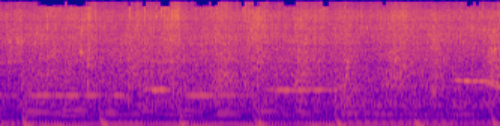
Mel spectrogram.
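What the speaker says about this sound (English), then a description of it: "Now I am adding a paste of fresh coconut and coriander. Mix this really well." A paste of fresh coconut and coriander sizzles and fries steadily in a pan for a fish curry, with rhythmic scraping stirs repeating about every half second, close and continuous.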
